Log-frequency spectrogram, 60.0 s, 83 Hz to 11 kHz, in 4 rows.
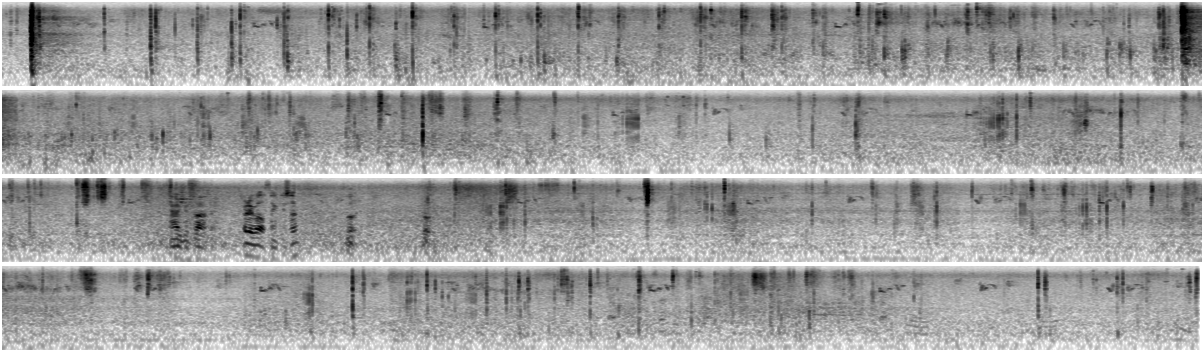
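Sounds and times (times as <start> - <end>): boots walking on stone: 0.1 - 26.0
sharp knocks: 0.4 - 1.0.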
